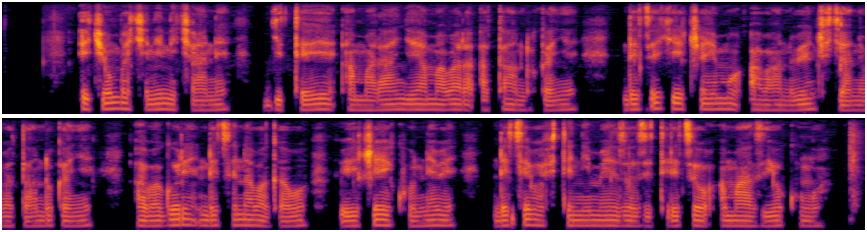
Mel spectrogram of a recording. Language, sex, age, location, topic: Kinyarwanda, male, 18-24, Kigali, government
